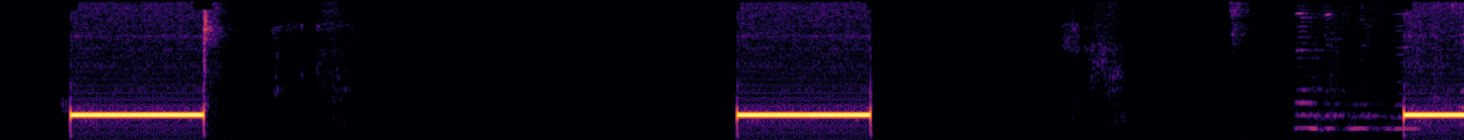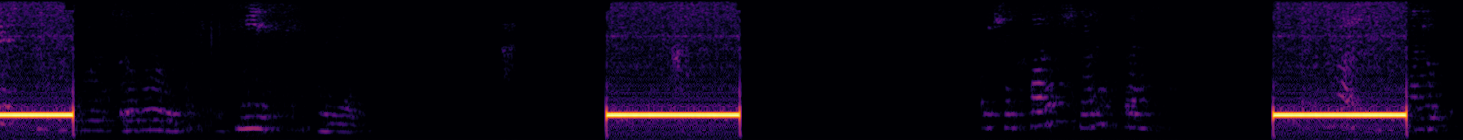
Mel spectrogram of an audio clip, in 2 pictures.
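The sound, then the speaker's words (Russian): A telephone ringback tone sounds while a call is being transferred: five steady one-second tones at a mid pitch, spaced about five seconds apart, with faint murmuring voices in the gaps. “Ожидайте. Выполняется передача вашего вызова.”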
